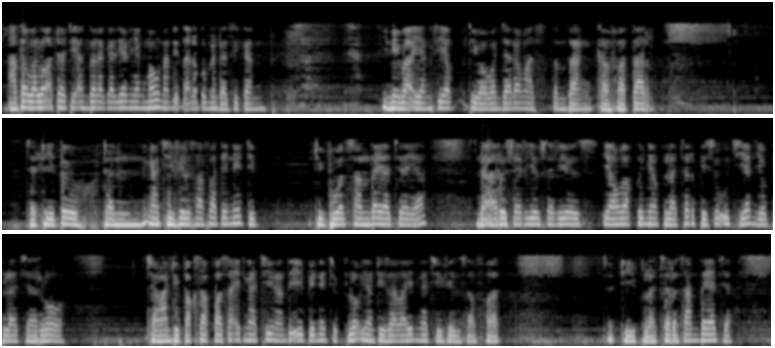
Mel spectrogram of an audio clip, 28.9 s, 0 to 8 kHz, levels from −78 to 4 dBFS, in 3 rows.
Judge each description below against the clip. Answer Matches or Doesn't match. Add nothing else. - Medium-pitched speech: Matches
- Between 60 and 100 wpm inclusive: Doesn't match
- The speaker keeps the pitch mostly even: Matches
